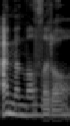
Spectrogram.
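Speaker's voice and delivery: plain reading voice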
